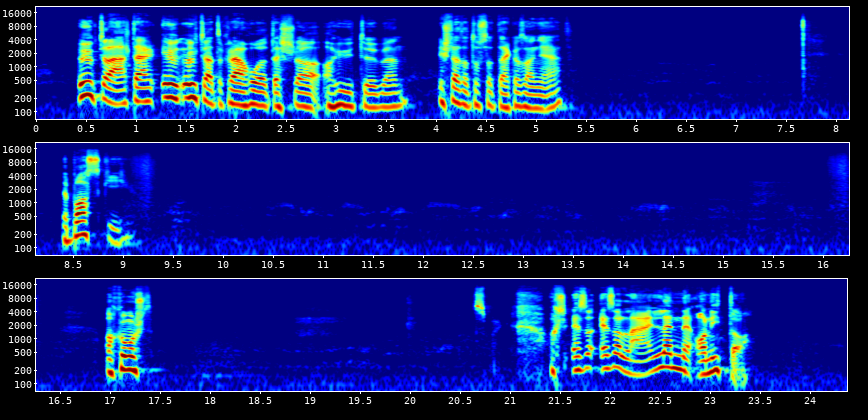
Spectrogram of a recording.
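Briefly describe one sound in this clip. A young man talks close to a microphone, with animation.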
